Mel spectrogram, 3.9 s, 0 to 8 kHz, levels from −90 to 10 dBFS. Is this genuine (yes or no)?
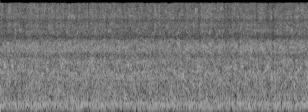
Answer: no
